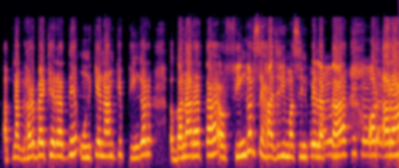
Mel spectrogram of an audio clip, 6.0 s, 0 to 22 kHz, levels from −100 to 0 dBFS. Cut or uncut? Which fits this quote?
uncut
